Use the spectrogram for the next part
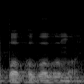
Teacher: प वर्ग का उच्चारण स्थान कहां पे है? तो ओष्ठ हो जाएगा।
